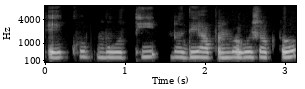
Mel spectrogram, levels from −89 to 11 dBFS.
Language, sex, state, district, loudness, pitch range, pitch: Marathi, female, Maharashtra, Dhule, -26 LUFS, 230-245 Hz, 235 Hz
